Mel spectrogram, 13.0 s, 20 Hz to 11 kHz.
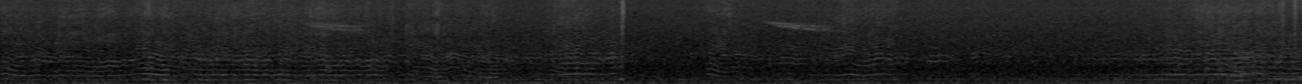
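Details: Busy beehive entrance, 26 July 2013 at 14:55: the low, continuous buzz of many honey bees, with wavering tones as single bees pass, a soft click near six seconds and faint high chirps behind.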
